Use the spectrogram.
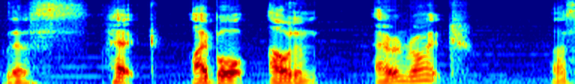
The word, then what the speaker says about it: Alden Ehrenreich: Heck, I bought Alden Ehrenreich, that's how you say it, as young Han Solo immediately.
